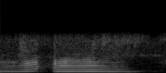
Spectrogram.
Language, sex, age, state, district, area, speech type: Assamese, female, 30-45, Assam, Sivasagar, rural, conversation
